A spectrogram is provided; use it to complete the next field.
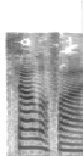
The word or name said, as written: salify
